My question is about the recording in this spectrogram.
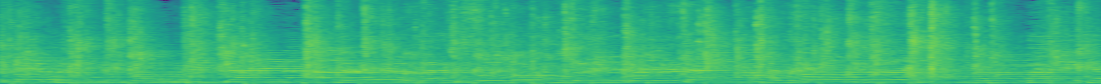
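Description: A group of tap dancers' tap shoes striking a wooden floor in quick, rhythmic taps, over loud recorded music with no singing.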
